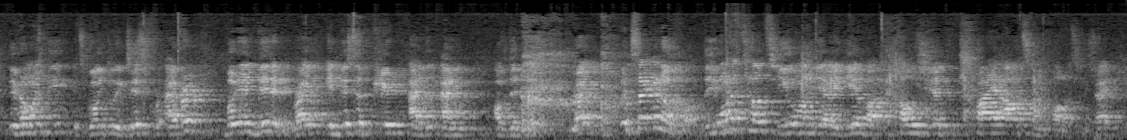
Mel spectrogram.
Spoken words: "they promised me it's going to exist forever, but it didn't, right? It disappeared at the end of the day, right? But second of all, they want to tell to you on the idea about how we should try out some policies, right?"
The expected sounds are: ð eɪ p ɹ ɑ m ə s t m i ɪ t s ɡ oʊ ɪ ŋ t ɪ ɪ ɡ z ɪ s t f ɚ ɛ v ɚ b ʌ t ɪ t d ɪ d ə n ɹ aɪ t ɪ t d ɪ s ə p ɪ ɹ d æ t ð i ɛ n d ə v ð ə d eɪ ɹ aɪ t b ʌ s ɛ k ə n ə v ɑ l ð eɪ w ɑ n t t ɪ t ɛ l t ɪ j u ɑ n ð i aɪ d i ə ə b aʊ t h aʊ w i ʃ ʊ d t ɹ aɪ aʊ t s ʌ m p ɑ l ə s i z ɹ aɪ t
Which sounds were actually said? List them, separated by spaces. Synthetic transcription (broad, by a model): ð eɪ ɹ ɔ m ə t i ɪ t s ɡ oʊ ɪ ŋ t ɪ ɪ ɡ z ɪ s t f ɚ ɛ v ɚ b ʌ t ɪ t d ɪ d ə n ɹ aɪ t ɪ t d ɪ s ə p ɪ ɹ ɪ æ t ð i ɛ n d ə v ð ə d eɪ ɹ aɪ t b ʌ s ɛ k ə n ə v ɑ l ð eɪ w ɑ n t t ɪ t ɛ l t ɪ j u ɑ n ð i aɪ d i ə ə b aʊ t h aʊ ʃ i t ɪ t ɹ aɪ aʊ t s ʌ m p ɑ l ə s i z ɹ aɪ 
